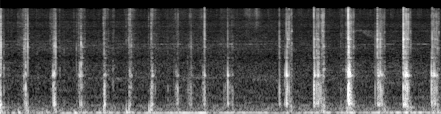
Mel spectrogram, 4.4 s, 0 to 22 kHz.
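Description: Fingertips and nails rapidly tap and scratch a solid, glossy brown carved wooden piece with ridged grooves. About sixteen short, dry clicks come at an uneven, fast pace, each with a bright woody crack centered around 1.5 kHz that dies away almost instantly. A steady low rumble sits underneath.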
